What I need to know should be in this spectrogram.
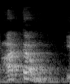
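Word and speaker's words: autumn: एन आया है तो इस एन का उच्चारण नहीं करेंगे हम लोग क्या पेंगे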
